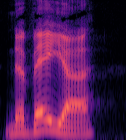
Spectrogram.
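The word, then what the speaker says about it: Nevaeh: It's pronounced Nevaya, heaven backwards. I had a student with this name. It doesn't roll off the tongue, but that's how you say it.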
